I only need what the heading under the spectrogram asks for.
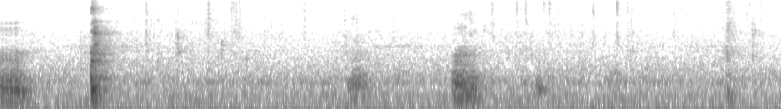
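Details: A Cocker Spaniel suspicious of an IKEA parcel gives a sharp single bark followed by low, muffled growling bursts.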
